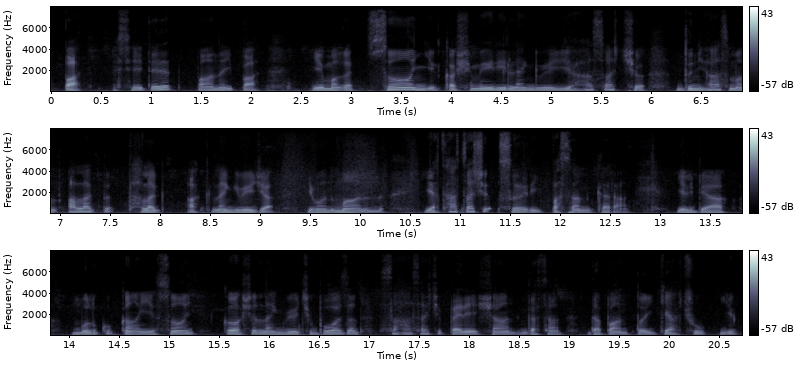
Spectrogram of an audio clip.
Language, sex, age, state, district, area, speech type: Kashmiri, male, 18-30, Jammu and Kashmir, Shopian, rural, spontaneous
